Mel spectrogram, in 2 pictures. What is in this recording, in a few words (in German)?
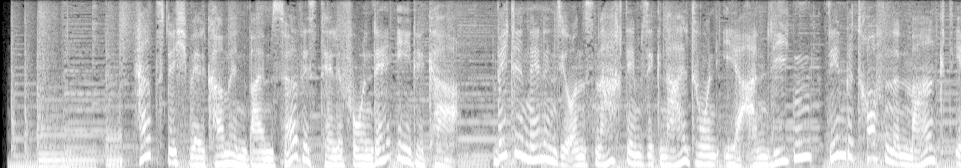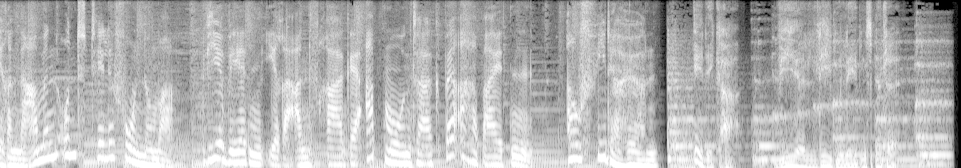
telefonansagen; edeka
